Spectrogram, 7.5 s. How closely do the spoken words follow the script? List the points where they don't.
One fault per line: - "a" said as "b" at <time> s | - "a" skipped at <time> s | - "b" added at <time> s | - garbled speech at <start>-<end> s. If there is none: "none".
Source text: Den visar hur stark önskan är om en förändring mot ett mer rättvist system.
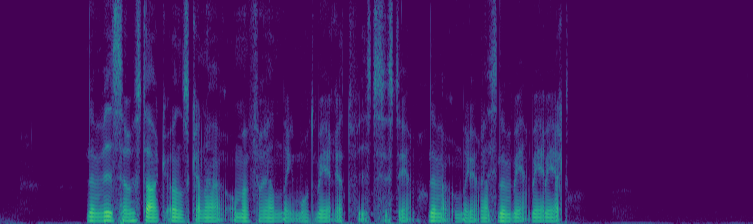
- "ett" skipped at 3.1 s
- garbled speech at 4.3-5.7 s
